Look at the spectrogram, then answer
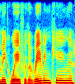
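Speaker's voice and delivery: ordinary talk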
